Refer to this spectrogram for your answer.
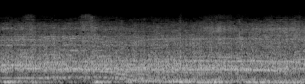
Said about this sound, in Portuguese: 22, Bright White. Também bem aplaudido.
